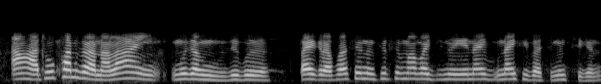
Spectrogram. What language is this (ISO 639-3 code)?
brx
